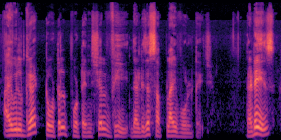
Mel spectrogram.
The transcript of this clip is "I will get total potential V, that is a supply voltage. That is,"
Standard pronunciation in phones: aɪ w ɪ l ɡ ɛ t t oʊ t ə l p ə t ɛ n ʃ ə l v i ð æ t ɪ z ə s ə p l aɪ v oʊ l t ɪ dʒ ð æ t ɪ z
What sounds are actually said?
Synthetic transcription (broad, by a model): aɪ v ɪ l ɡ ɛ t t oʊ t ə l p ə t ɛ n ʃ ə l v i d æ t ɪ z ə s ə p l aɪ v oʊ l t ɪ dʒ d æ t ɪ z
